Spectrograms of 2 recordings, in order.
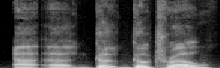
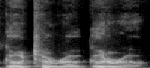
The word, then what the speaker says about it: Gautereaux: Gautereaux. Go. Yes, but there's E. Go. So it's Gautereaux.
